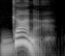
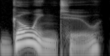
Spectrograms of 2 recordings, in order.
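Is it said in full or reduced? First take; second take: reduced; full. First: The words are blended into one short reduced word. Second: Both words are said fully and separately. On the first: "Learn spoken forms" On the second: "not dictionary forms"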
